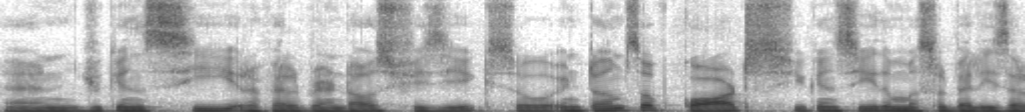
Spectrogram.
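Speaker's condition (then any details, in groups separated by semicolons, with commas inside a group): No condition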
